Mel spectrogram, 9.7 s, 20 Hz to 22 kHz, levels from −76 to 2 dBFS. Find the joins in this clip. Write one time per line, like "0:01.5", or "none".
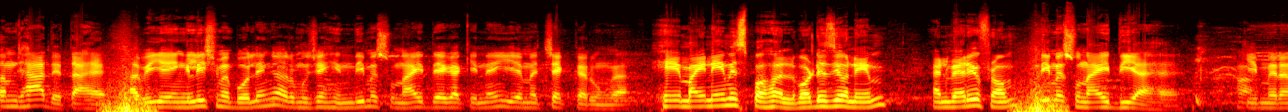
0:00.9
0:04.8
0:07.8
